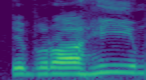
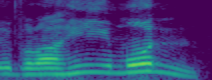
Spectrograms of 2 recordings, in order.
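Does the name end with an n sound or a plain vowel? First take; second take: plain vowel; n sound. First: The name ends on a single vowel, no n. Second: The name ends with an added n sound. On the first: The speaker calls it right. "أقول إسماعيل، إبراهيم" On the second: The speaker calls it wrong. "ولا تقل إبراهيم"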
